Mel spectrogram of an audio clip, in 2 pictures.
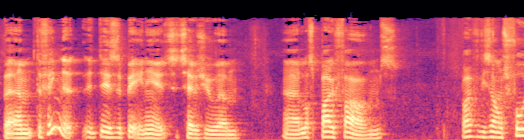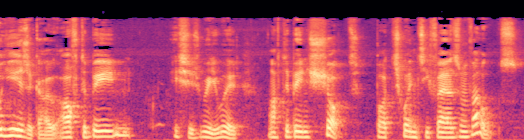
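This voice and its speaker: A man's voice: mid-range voice, animated, a little slow, creaky. A man, co-hosting a podcast in casual chat, wry and musing aloud. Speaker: podcast co-host.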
